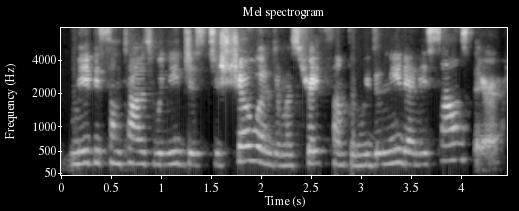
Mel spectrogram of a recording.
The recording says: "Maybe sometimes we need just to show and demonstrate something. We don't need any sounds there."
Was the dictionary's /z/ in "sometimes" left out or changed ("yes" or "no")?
no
